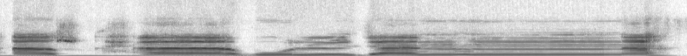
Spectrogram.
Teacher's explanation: Seandainya kita wakaf di sini bukan lagi ashabul jannat, tapi jannah. Paham ya? Jannah karena tak marbutah.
